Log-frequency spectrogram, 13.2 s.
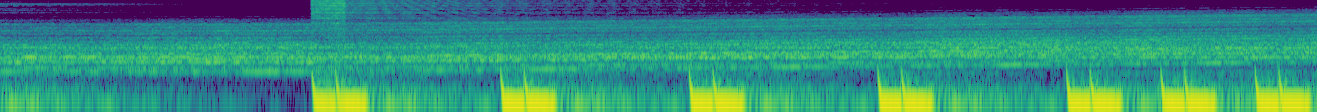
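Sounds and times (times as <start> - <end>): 
epic kick drum intro: 3.1 - 3.9, 5.0 - 5.7, 6.9 - 7.5, 8.8 - 9.7, 10.7 - 13.1.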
